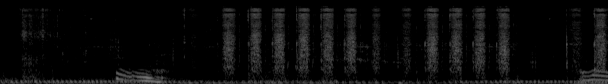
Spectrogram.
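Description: Hand-pump spray bottle squirted again and again at a rough amethyst crystal to wash soil off it: a quick run of short hissing bursts, about four a second, starting about two seconds in.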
